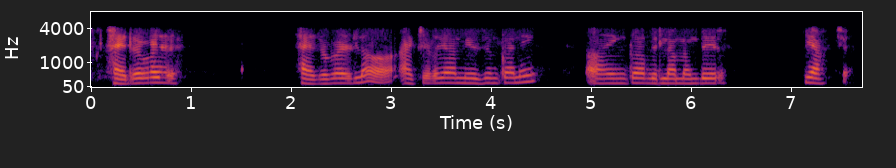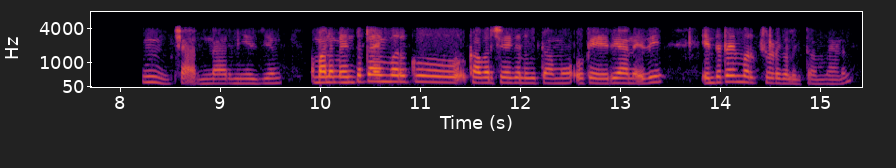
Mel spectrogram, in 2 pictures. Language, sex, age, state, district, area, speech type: Telugu, female, 30-45, Andhra Pradesh, Bapatla, rural, conversation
